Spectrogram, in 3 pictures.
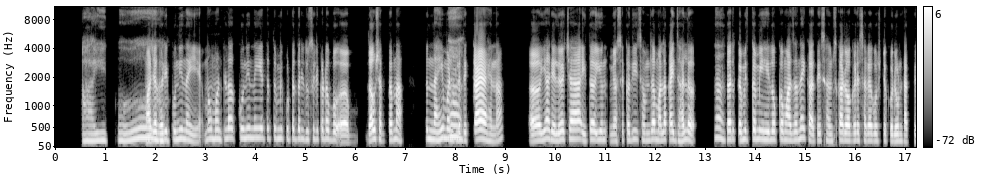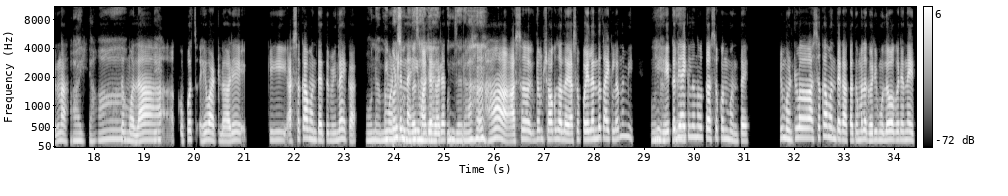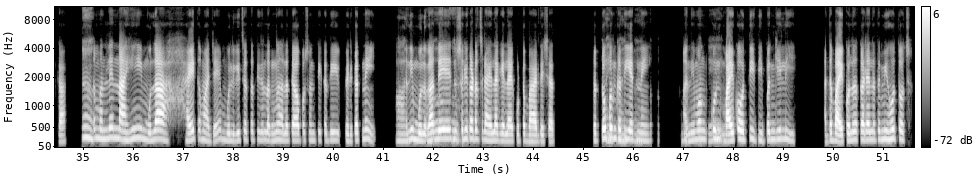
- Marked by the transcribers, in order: drawn out: "आई गं!"; chuckle
- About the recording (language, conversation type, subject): Marathi, podcast, स्टेशनवर अनोळखी व्यक्तीशी झालेल्या गप्पांमुळे तुमच्या विचारांत किंवा निर्णयांत काय बदल झाला?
